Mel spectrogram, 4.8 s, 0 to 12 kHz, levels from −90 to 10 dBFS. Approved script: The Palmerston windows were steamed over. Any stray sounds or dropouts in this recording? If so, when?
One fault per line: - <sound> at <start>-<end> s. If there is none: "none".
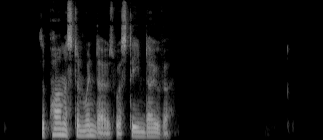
none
